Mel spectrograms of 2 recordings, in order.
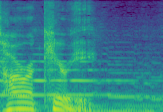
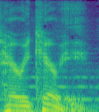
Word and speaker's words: harakiri: In the samurai tradition, one form of ritual suicide, or seppuku, was harakiri, was often mispronounced as harikari.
